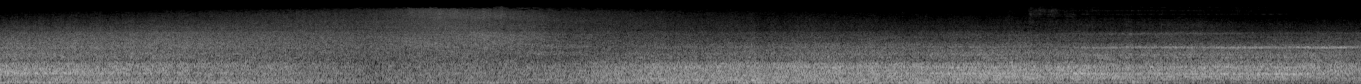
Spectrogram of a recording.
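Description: Tyne and Wear Metro train, two Metrocars with a railhead treatment wagon between them, running through the station without stopping: a steady rumble and rush of wheels on rail. A thin high whine comes in near the end as the train moves away.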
